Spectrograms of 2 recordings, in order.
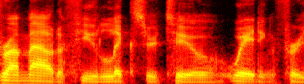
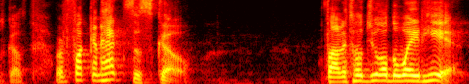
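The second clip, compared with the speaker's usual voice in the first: annoyed Ratatat; 2 semitones higher, 4 dB louder than usual. Acted. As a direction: demand where Hexus went. Ratatat asks where Hexus is.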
